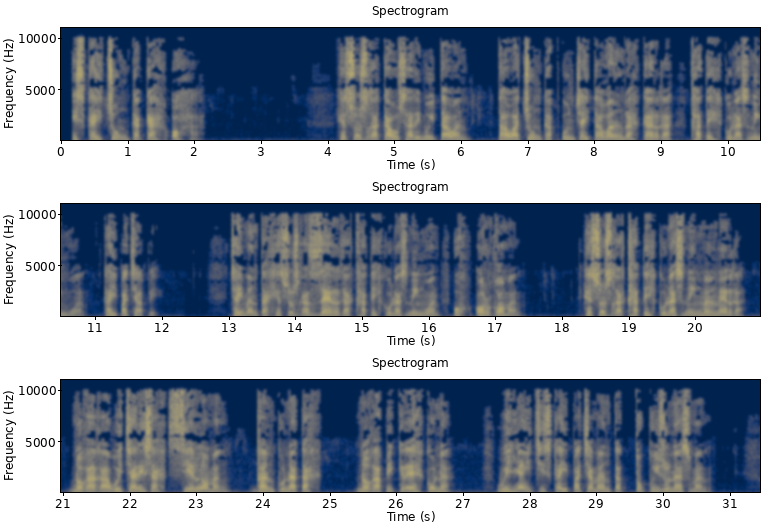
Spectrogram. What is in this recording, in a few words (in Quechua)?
quechua bolivian cochabamba; good news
